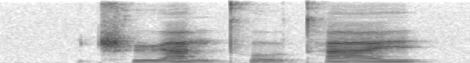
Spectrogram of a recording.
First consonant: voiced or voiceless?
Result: voiceless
